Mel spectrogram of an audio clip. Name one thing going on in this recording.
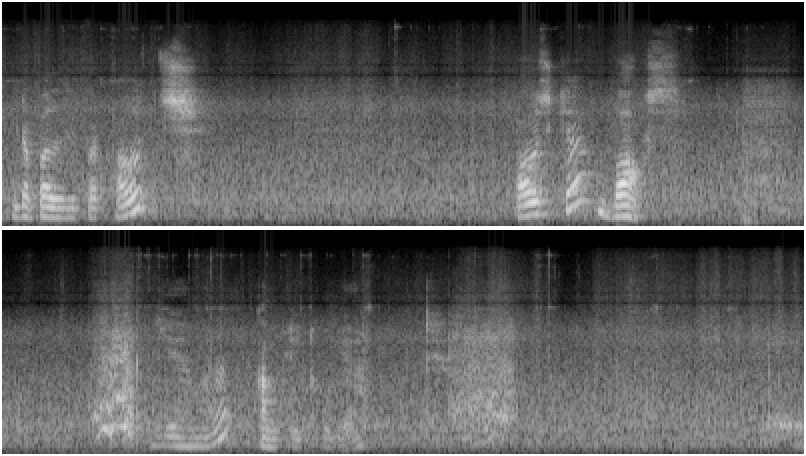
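Fabric rustles softly as it is handled and folded.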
